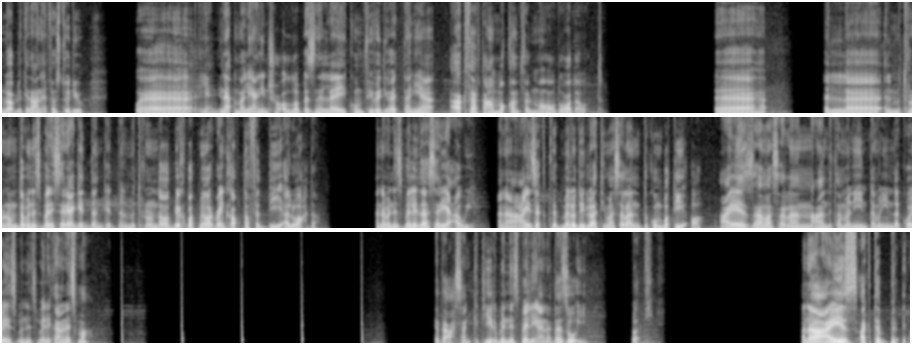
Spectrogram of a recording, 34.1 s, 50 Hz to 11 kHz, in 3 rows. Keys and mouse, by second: 8.6 click, 11.6 click, 17.1-21.7 drag, 24.2 click, 27.7 click.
